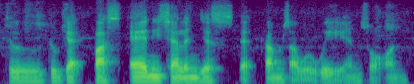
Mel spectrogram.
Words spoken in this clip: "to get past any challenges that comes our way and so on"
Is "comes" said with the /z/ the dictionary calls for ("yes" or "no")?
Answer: no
